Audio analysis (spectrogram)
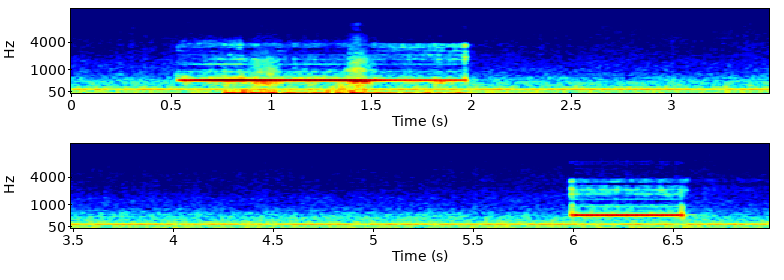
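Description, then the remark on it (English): A phone line ringing as an outgoing phone call is placed: two electronic ring tones, a longer one near the start and a shorter one several seconds later, over a steady low hum with no one talking. “I'm about to make another phone call.”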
